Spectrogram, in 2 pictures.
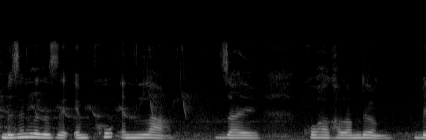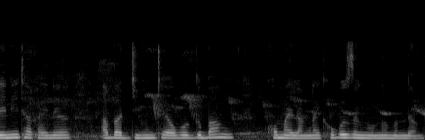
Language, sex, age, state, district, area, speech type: Bodo, female, 18-30, Assam, Udalguri, urban, spontaneous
